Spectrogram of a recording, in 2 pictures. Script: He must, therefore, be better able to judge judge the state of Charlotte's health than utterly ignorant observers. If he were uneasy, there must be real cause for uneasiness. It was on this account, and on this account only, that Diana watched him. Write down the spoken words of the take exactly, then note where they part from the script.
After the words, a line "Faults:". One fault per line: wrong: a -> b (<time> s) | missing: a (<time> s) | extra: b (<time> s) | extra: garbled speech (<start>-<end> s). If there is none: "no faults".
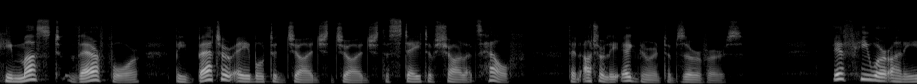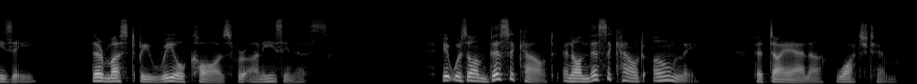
He must, therefore, be better able to judge judge the state of Charlotte's health than utterly ignorant observers. If he were uneasy, there must be real cause for uneasiness. It was on this account, and on this account only, that Diana watched him.
Faults:
no faults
